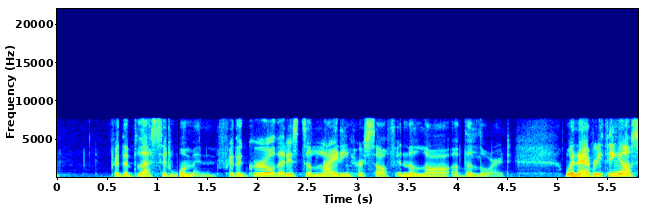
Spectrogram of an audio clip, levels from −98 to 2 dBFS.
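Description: At 1.20 s a single lost packet leaves a hard-edged 20 ms silence: packet loss on an ADPCM call. The decoder's predictor and step size fall out of step with the sender's, so speech returns with brief, slight distortion, settling by 1.26 s.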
